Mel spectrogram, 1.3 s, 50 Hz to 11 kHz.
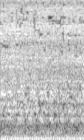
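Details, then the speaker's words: Chevy C1500 with an HT383e V8 after fitting an IAG V3 air/oil separator: smooth, even, low idle rumble with no ticks or knocks. Very quiet and healthy. "But as you can hear it, it's very quiet. Very quiet."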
